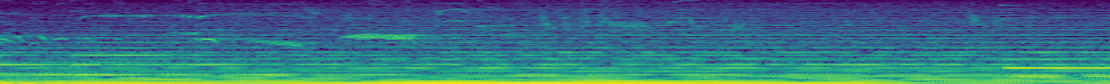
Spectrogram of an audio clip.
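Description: Soft, scattered bird chirps and short warbling calls drift over a sustained, swelling orchestral backdrop, the birdsong faint and partly blended into the music, with no one speaking.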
